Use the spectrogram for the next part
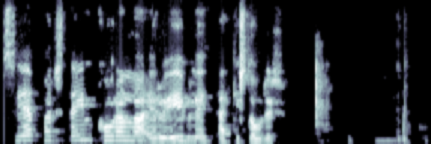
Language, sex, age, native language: Icelandic, female, 50-59, Icelandic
